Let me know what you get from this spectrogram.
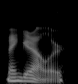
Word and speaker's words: Manganiello: Yeah, there is an I, but you don't really pronounce it. You just say, okay. Like, Manganiello.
